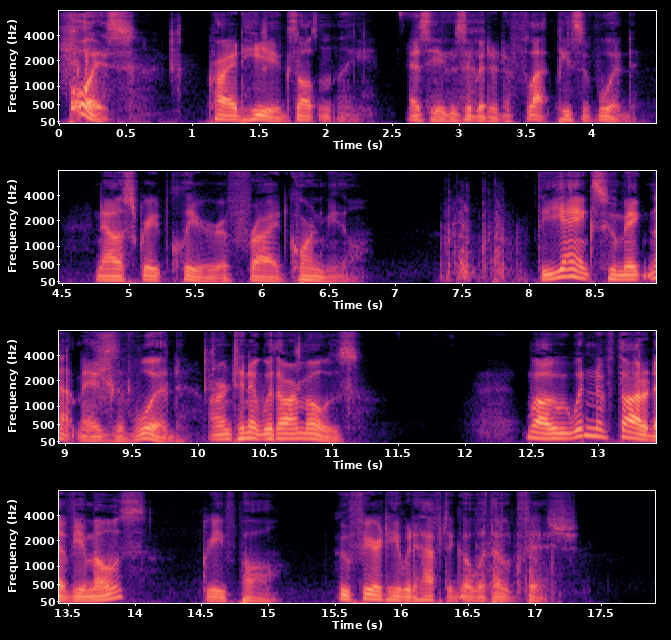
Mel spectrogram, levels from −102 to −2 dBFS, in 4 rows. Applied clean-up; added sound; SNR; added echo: neural mask model Resemble Enhance denoiser.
